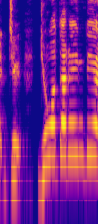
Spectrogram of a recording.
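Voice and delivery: quick, high-pitched imitated Indian accent; mock Indian accent, hurried question; thick Indian accent. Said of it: "thick accent, just goes like".

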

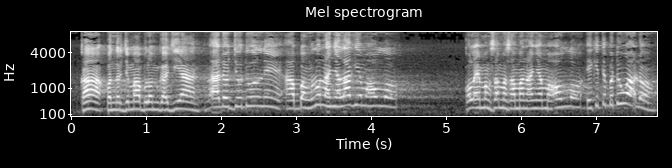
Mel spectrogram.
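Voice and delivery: high, loud sermon voice; fiery preaching. Real, not acted. Preacher rousing the congregation, loud and high. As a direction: preach it hard and fast.

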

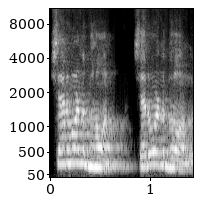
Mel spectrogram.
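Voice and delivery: imitating a gleeful demand for idli; eager call. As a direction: call out the restaurant name like a treat is waiting. President eagerly naming the restaurant.

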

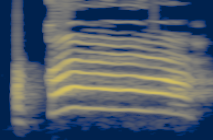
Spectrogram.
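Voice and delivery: high, loud squawking caw; piercing bird shriek; shrieking bird cry. Acted. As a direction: screech it like an angry bird.

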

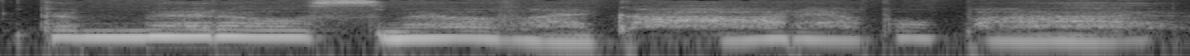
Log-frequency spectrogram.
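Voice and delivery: soft, dreamy near-whisper; hushed savouring. A narrator's reading. Narrator relishing the peaceful meadow, hushed. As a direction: breathe it out softly, relishing the scent.

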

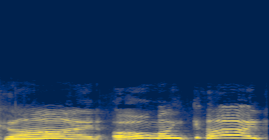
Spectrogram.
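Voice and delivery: high, slow, breathless "Oh my God"; awestruck gasp. Real, not acted. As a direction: let the awe lift the voice high. Awestruck at the unboxed piece.

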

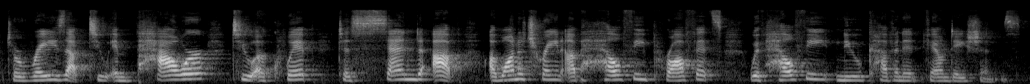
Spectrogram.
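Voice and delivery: emphatic preaching with rising force. Acted. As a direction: preach it, punching key words. Preaching climax, building.

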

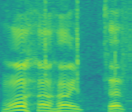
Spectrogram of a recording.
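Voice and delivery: ordinary talk, nothing marked

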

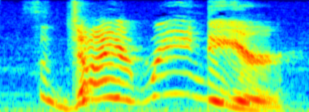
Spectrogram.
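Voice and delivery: high, drawn-out exclamation of surprise; real amazed reaction. Real, not acted. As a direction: call it out slowly in high-pitched astonishment. Startled by boss in game.

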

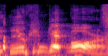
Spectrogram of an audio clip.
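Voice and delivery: high, loud pitchman payoff; hammed-up commercial shout; mock commercial slogan. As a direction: deliver a joke ad tagline, half laughing. Improvised fast-food commercial slogan.

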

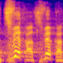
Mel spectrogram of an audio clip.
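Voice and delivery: ordinary delivery

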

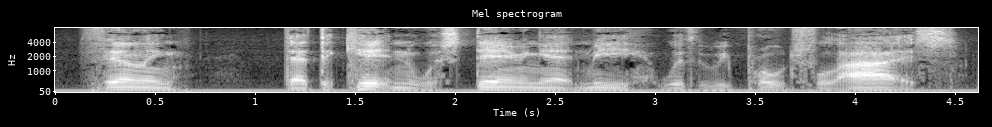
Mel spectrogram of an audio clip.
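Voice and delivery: ordinary delivery

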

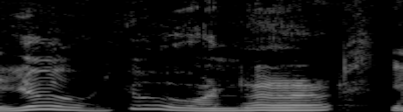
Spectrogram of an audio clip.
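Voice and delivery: mock his strange habit; imitating Ken's catchphrase. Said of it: "he used to go".

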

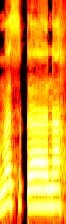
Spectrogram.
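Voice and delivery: slow drawn-out recitation of মাসকানাহ; Quranic recitation. Shown as a demonstration. Teacher reciting a word for Quran pupils, drawn out. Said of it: "নাহ, এরকম হবে".

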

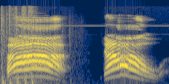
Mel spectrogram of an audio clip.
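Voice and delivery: high yelled protest; frustrated outcry. Real, not acted. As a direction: cry out at losing, really upset. Upset at being killed in game.

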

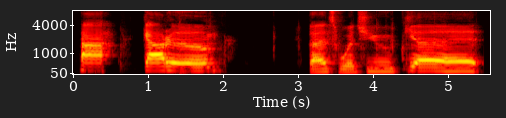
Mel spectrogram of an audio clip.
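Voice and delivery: loud, high victory taunt; triumphant gloat. Real, not acted. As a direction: gloat over the kill. Kills the attacker, gloats.

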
